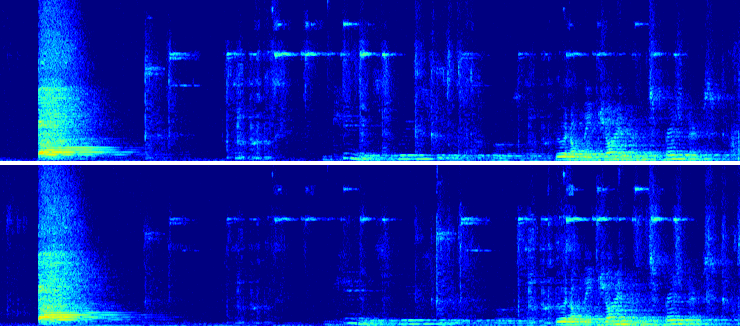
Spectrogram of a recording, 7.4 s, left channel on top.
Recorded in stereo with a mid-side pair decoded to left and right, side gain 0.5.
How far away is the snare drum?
About 7.5 m.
